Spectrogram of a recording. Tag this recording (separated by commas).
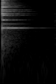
Glass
